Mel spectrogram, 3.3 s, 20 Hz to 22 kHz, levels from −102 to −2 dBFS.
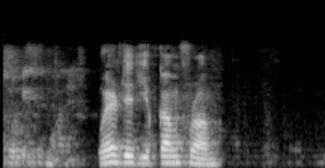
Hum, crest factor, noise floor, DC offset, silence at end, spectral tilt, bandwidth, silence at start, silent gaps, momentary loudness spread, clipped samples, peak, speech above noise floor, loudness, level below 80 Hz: none; 20 dB; -70 dBFS; under 0.1%; 1.05 s; -7 dB/octave; 7.6 kHz; 0.05 s; none; 20 LU; under 0.1%; -4 dBFS; 47 dB; -21 LUFS; -62 dBFS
